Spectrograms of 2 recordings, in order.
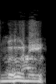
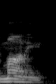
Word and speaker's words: Mooney: my bad yeah darnell money or mooney it's moony i know which way i would pronounce it though i would pronounce it money money boy but uh he did have 61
